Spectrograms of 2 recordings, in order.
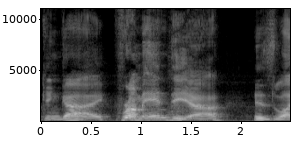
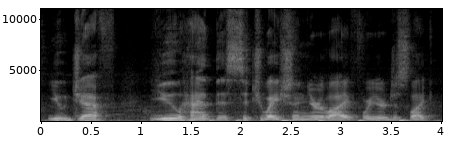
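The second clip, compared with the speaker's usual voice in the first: ordinary talk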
